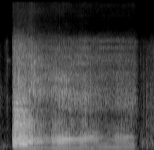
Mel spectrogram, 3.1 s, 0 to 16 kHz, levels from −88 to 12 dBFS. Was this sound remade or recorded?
remade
